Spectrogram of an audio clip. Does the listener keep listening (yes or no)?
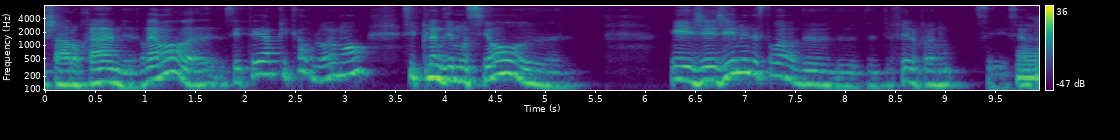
no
